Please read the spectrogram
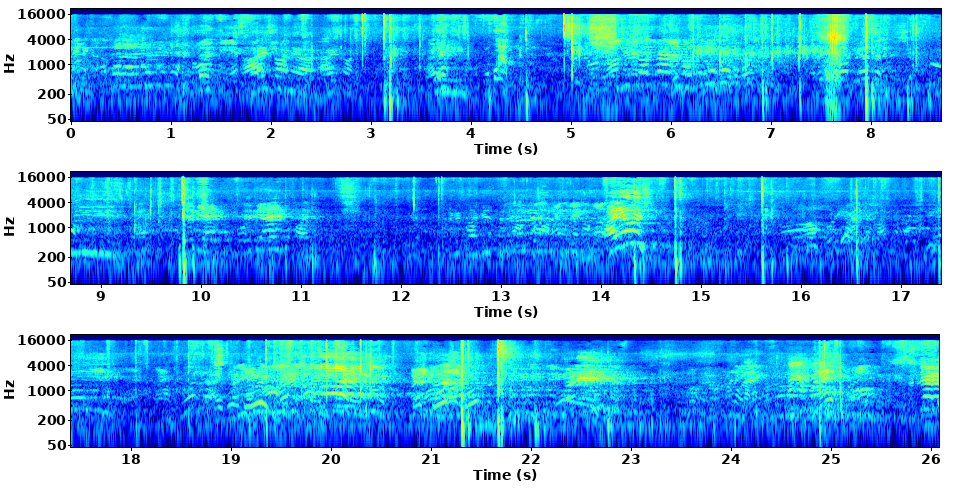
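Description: A football being kicked on artificial turf: a handful of sharp thuds spread through the passage of play, with players shouting to each other in between.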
